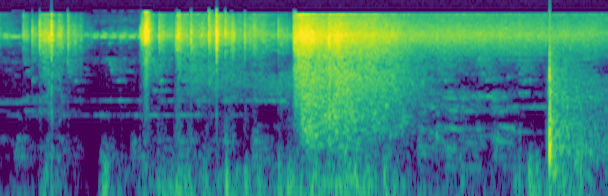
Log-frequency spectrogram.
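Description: A thrown cast net landing on the river: its weighted rim hits the water in a sudden spattering splash about halfway through, fading over about a second. A single sharp knock comes near the end.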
